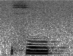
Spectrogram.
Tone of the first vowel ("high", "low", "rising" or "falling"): high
